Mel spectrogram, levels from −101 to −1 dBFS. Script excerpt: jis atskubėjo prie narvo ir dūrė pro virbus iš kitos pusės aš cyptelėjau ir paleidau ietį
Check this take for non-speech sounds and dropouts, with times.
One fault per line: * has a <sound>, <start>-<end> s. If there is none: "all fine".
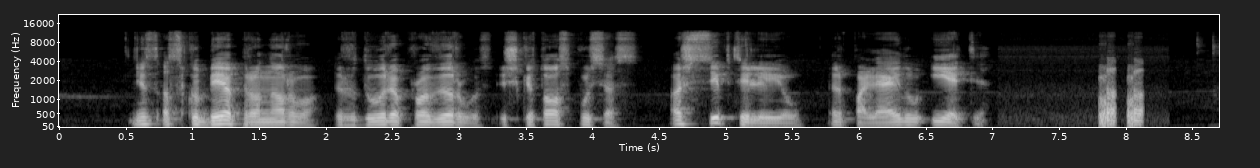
* has a laugh, 7.8-8.1 s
